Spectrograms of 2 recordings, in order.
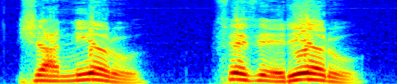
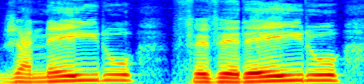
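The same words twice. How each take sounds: First: "Janeiro. Fevereiro" as "janêro, feverêro"; no glide in "Janeiro. Fevereiro"; pronúncia carioca sem ditongo. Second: "Janeiro, fevereiro" with a full EI glide; ditongo pronunciado. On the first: ("Janeiro. Fevereiro" com E puro, sem o I) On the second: ("Janeiro, fevereiro" com o EI bem marcado) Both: Shown as a demonstration. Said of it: "O carioca não fala aquele ditongo".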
